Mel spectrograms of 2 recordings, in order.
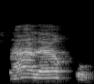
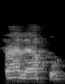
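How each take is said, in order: First: A vowel is drawn out as if lengthened. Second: The vowels are kept short and quick. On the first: The speaker calls it wrong. "Jangan falaq. Seakan-akan nanti ada tambahan kayak huruf alif" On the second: The speaker calls it right.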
